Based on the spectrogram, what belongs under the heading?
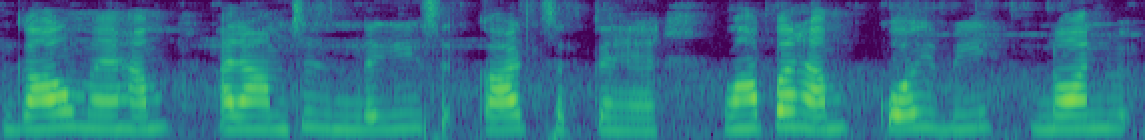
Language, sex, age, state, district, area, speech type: Urdu, female, 18-30, Uttar Pradesh, Gautam Buddha Nagar, rural, spontaneous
